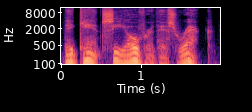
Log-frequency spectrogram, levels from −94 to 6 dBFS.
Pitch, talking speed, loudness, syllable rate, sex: 100 Hz, 180 wpm, -18 LUFS, 3.8 syllables/s, male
